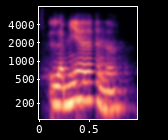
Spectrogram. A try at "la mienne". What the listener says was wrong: Don't double accroche. Don't bounce. We're not 1940s Paris. We don't go la mienne. La mienne.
